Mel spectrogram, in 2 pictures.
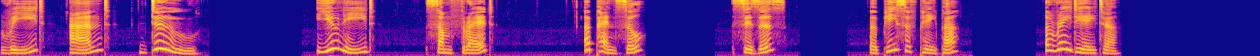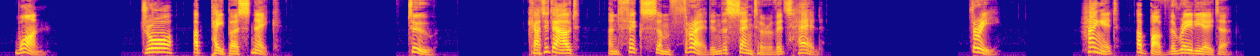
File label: Inglese Warm Air goes Up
